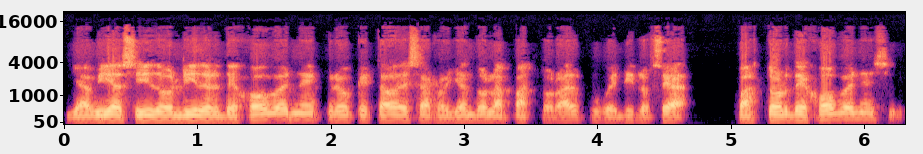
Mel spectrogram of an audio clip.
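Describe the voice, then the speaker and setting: In a conversational interview, a pastor from El Salvador in his fifties, also a theological education coordinator, speaks earnestly and frequently checks in with "¿sí?" and "ujú". He has a warm, mid-range voice at normal speed. The recording is dry and muffled.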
